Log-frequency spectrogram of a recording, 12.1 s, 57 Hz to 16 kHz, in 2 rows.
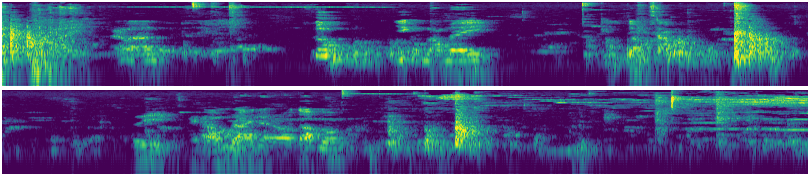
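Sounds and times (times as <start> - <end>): foosball ball sharp crack: 0.0 - 0.6.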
